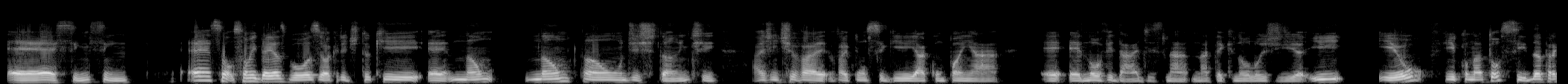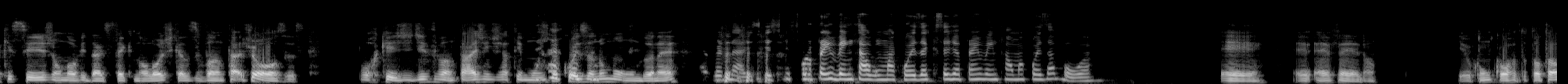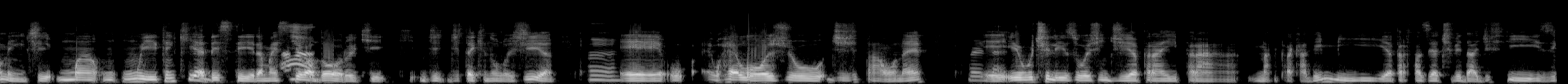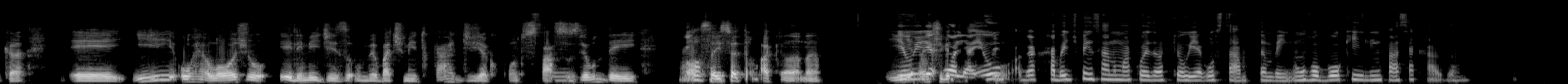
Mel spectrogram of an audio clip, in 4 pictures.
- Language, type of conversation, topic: Portuguese, unstructured, Você acha que a tecnologia traz mais vantagens ou desvantagens?
- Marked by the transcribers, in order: tapping; static; laugh; laugh; other background noise; distorted speech; unintelligible speech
